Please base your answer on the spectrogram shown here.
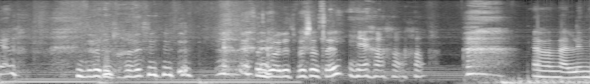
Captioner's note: giggles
